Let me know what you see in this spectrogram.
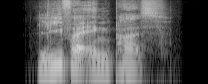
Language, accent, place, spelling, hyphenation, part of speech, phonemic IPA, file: German, Germany, Berlin, Lieferengpass, Lie‧fer‧eng‧pass, noun, /ˈliːfɐˌʔɛŋpas/, De-Lieferengpass.ogg
- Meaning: supply bottleneck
